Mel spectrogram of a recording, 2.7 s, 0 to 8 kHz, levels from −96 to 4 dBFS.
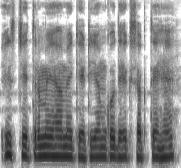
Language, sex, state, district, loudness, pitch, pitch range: Hindi, male, Assam, Kamrup Metropolitan, -16 LUFS, 135 Hz, 125-140 Hz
